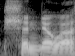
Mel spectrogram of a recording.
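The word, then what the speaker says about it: Sianoa: I've got it written down phonetically. It's Shanoa Smith McPhee.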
